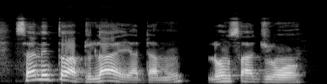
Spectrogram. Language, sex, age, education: Yoruba, male, 15-29, tertiary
